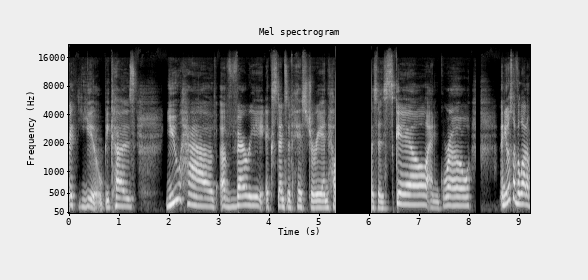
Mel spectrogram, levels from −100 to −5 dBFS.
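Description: At 5.32 s the speech cuts off abruptly and the gap that follows is silence, with no room tone underneath, until the sound returns mid-flow at 6.04 s. About 0.73 s of speech is simply missing. This is an audio dropout to silence: the input was likely lost for that stretch, through a disconnected device, a failed link or an accidental mute, while the recorder kept writing silence.

A shorter hole opens at 8.12 s and closes at 8.25 s, roughly a tenth of a second (98 ms), after which the speech carries on as though it had kept playing underneath. That behaviour points to a Bluetooth dropout, likely caused by audio packets reaching the headphones too late and being discarded. The output stays silent until good packets arrive, and a gap of this length fits about seven lost frames.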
